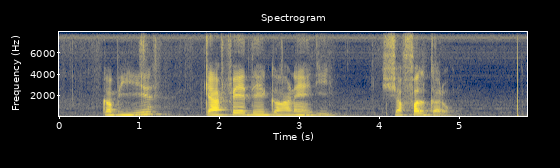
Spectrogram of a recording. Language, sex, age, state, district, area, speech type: Dogri, male, 18-30, Jammu and Kashmir, Samba, rural, read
